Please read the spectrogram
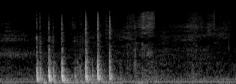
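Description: A rhinoceros beetle clattering against the glass of its tank and the sticks inside it. Its hard shell, legs and wings make a quick run of about eight sharp clicks and taps in under a second.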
